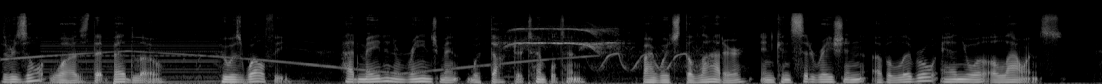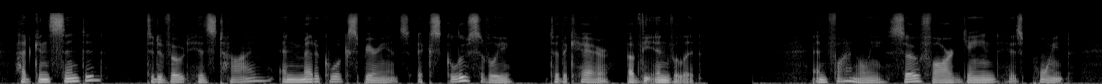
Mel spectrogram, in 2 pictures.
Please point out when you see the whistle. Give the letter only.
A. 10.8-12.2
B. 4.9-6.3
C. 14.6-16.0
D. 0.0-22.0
B.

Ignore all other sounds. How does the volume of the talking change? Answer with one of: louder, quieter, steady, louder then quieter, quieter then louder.
steady.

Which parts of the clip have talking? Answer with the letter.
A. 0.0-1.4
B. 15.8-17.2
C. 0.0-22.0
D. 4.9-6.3
C.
